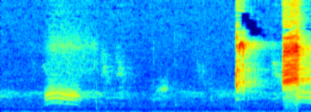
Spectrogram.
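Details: Black francolin (kala teetar) delivering two loud, rough, grating notes near the end, preceded by a single softer cawing call from another bird.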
